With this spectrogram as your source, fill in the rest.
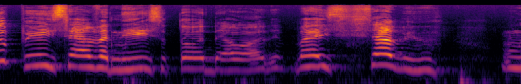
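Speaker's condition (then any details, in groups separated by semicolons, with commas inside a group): Cerebral palsy; from birth, medical negligence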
